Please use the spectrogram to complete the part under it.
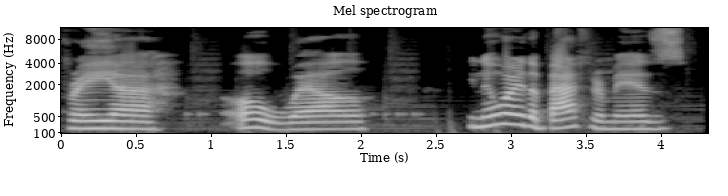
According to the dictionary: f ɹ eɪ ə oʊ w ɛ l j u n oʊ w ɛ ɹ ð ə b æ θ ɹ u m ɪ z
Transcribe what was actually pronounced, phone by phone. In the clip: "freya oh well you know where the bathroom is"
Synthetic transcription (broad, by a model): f ɹ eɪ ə oʊ w ɛ l j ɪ n oʊ w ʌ ɹ ð ə b æ θ ɹ u m ɪ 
